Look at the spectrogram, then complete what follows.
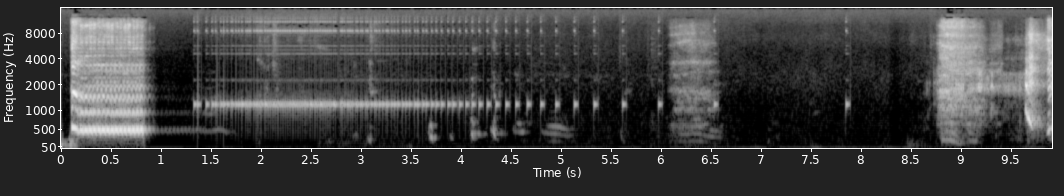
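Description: A prize wheel spins with a rapid run of sharp, bright ticks that gradually slow and space out before stopping, preceded by a brief loud buzzing tone and followed by a short noisy burst.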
